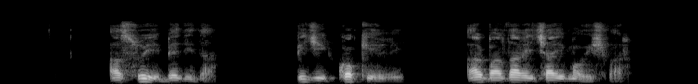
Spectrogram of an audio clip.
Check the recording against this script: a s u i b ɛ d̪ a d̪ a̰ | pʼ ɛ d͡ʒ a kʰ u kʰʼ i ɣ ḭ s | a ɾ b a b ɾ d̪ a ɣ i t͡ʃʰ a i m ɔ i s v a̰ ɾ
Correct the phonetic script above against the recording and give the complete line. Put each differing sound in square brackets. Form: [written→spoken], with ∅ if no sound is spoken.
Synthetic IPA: a s u i b ɛ d̪ [a→i] d̪ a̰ | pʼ [ɛ→i] d͡ʒ [a→i] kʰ [u→ɔ] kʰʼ i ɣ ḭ [s→∅] | a ɾ b a [b→∅] ɾ d̪ a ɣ i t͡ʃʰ a i m ɔ i [s→ʃ] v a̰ ɾ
